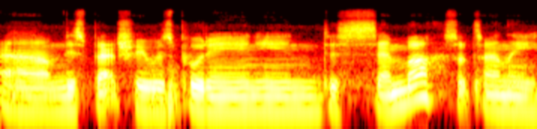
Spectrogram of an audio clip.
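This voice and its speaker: In an Australian accent, a man speaks at a fairly slow pace with a fairly low pitch. His intonation is monotone and flat. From Australia, country Victoria. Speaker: travel vlogger. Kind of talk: casual vlog narration. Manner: casual, hesitant with fillers; quiet.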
